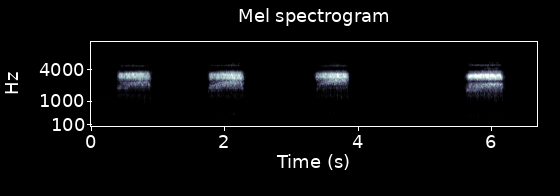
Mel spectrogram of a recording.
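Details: Nest of owls on 5/5, an adult arriving with a gopher at 8:53 and a chick grabbing it; four breathy, screechy hisses, each about half a second, separated by one- to two-second gaps.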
